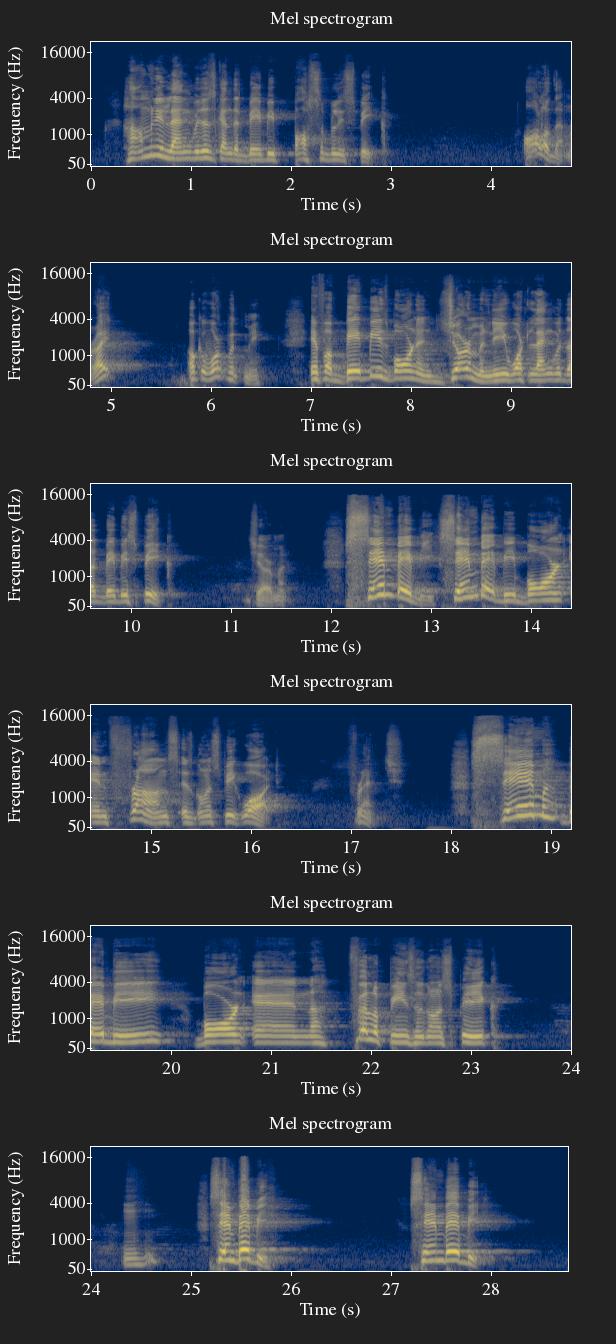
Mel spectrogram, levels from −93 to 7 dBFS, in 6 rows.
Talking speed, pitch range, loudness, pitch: 115 wpm, 165-265 Hz, -18 LUFS, 190 Hz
